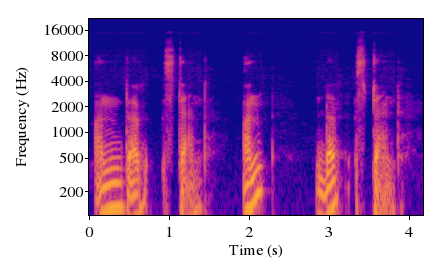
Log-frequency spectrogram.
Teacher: अब यहाँ पे स्टैंड की बात करें तो स्टैंड जो है ये स्ट्रेस्ड हो गया और अंडर ये दोनों जो है ये अनस्ट्रेस्ड सिलेबल हो गए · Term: एनापेस्ट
